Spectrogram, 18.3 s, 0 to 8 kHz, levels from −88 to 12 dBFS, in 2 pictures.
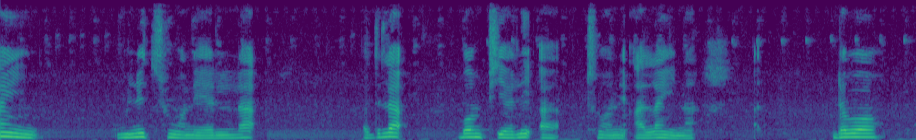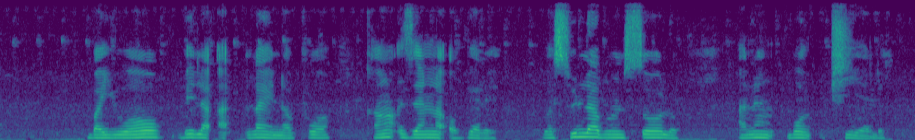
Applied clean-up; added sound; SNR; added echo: none; none; none; none.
